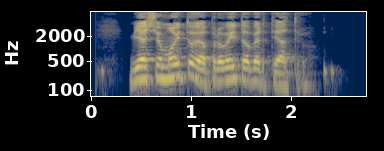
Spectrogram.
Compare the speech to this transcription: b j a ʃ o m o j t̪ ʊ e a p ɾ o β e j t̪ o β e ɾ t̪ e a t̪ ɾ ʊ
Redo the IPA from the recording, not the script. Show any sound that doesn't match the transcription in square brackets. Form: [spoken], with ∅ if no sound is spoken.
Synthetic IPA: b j a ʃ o m o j t̪ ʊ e a p ɾ o β e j t̪ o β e ɾ t̪ e a t̪ ɾ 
